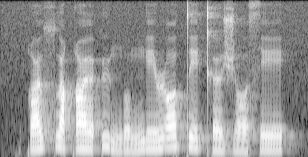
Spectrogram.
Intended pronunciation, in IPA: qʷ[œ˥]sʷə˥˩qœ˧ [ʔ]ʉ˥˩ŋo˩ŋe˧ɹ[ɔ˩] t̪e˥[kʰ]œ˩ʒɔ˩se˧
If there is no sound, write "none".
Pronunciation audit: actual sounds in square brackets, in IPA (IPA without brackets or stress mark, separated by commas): œ˩˥, ʔ, ɔ˥, kʰ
